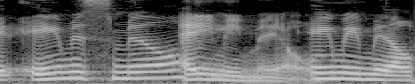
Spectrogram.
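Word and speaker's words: Amis Mill: do you say it amos mill amy mill amy mill p i always and i know it's got s on it but it's pronounced amy mill eatery in rogersville that's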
